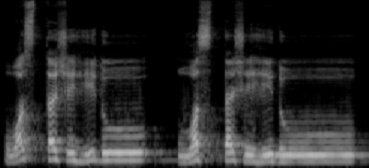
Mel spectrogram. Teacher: یہ الف جو ہے واو کے بعد اس کو آپ نے لمبا نہیں کرنا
